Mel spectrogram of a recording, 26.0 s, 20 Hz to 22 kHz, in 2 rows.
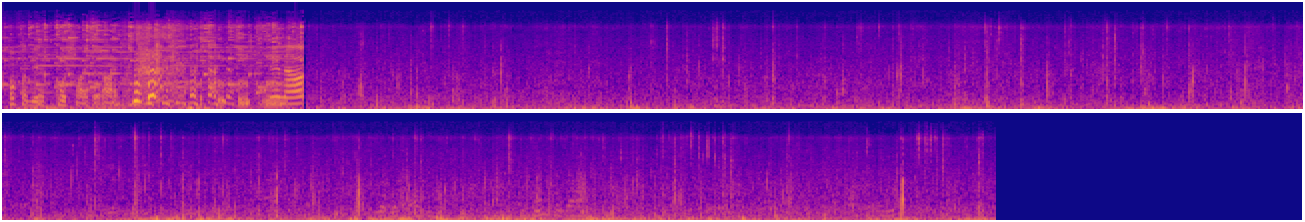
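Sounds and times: footsteps on rocky trail: 0.0s - 22.9s.

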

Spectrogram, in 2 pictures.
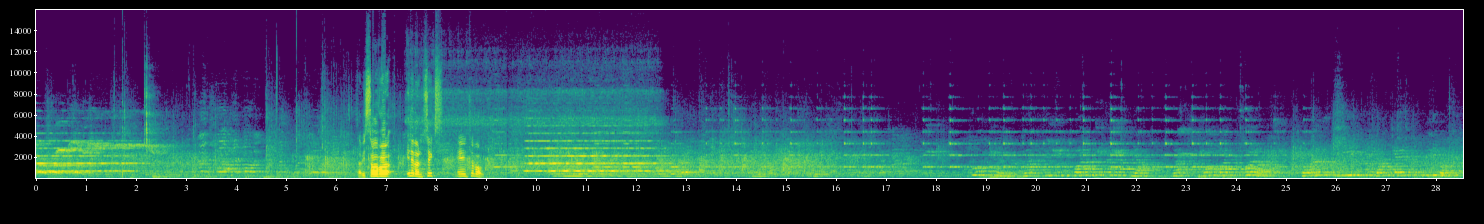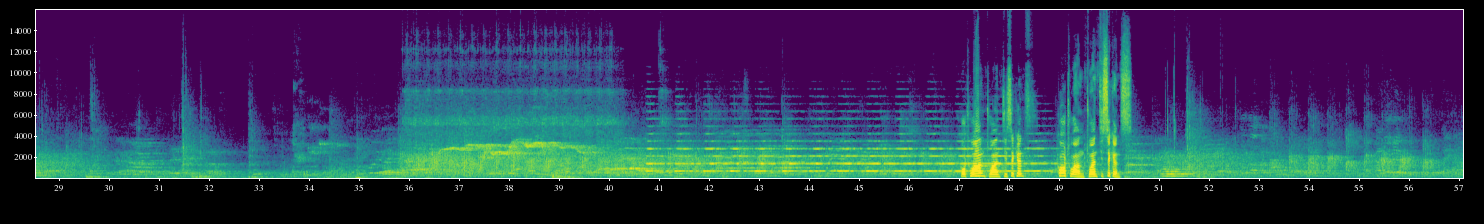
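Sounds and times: indistinct talking with echo: 0.0s - 57.0s
steady held tone: 7.4s - 17.0s.

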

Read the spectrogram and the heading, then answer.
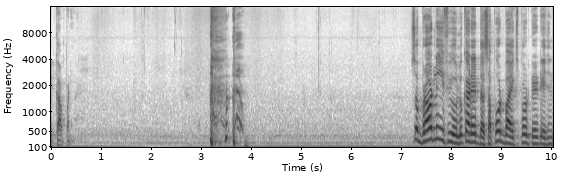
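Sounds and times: man coughing: 3.2s - 4.0s.

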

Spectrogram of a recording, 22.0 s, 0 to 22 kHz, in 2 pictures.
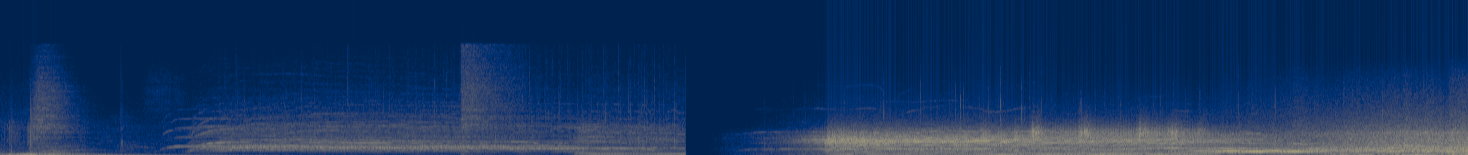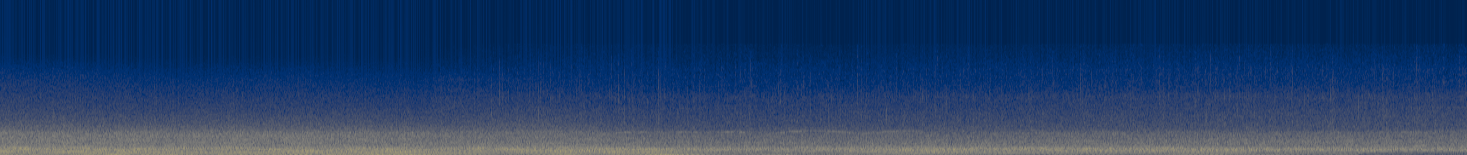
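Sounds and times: distorted guitar and bass chords: 0.0s - 0.9s, 6.1s - 21.2s.

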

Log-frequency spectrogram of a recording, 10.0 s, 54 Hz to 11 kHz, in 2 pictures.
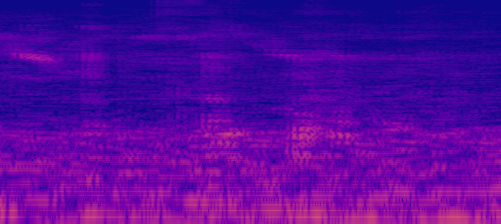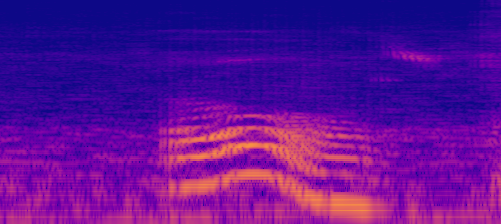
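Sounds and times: man's drawn-out ooh: 6.6s - 8.8s.

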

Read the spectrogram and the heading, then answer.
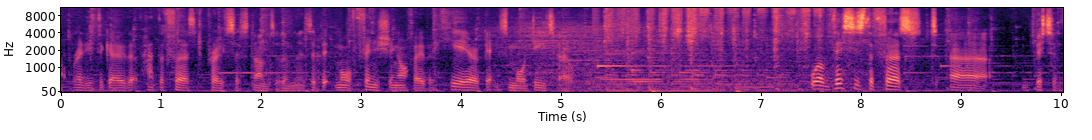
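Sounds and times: hand tool scraping a surface: 4.9s - 7.8s.

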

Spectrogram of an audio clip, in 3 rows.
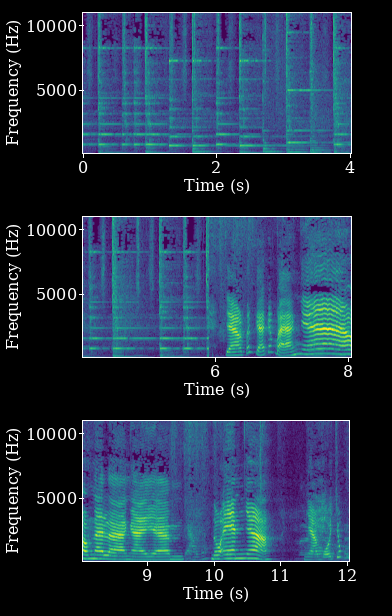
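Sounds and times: upbeat music with chiming bells: 0.0s - 5.9s.

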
